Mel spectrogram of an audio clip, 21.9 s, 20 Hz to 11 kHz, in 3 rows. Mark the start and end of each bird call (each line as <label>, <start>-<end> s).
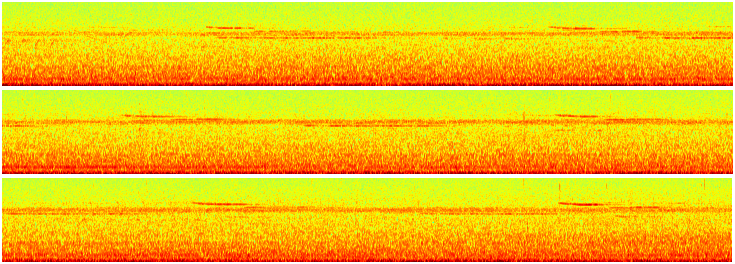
Tufted Titmouse (Baeolophus bicolor), 2.0-4.0 s
Tufted Titmouse (Baeolophus bicolor), 5.5-7.8 s
Black-capped Chickadee (Poecile atricapillus), 8.3-9.7 s
Tufted Titmouse (Baeolophus bicolor), 10.1-11.8 s
Black-capped Chickadee (Poecile atricapillus), 12.7-14.1 s
Tufted Titmouse (Baeolophus bicolor), 14.5-16.1 s
Black-capped Chickadee (Poecile atricapillus), 16.4-17.8 s
Tufted Titmouse (Baeolophus bicolor), 18.6-20.3 s
Black-capped Chickadee (Poecile atricapillus), 20.1-21.5 s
